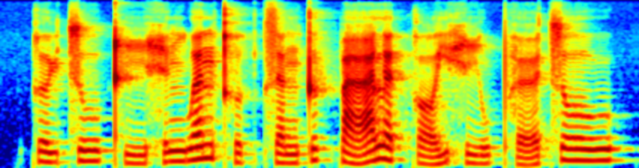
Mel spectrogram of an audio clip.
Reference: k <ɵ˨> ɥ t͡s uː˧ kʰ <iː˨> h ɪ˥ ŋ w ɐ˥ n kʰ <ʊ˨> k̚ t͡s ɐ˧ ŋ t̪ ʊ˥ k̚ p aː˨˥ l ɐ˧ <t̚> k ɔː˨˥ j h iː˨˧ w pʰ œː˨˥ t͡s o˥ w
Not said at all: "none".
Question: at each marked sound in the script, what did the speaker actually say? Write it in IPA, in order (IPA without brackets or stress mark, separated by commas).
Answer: ɵ˨, iː˨, ʊ˨, t̚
